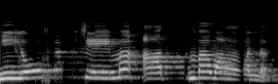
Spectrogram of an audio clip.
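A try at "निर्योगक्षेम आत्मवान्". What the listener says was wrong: ಅಲ್ಲಿ ನಿಯೋಗ ಅಲ್ಲ ನಿರ್ಯೋಗ ನೋಡಿ ಅರಕವಳೆ ಇದೆ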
